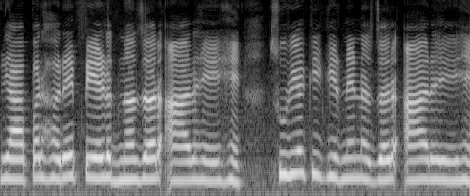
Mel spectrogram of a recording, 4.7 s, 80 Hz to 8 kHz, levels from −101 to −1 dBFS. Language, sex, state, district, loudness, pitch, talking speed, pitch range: Hindi, female, Uttar Pradesh, Etah, -16 LUFS, 265 Hz, 190 wpm, 255-280 Hz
